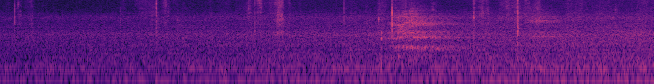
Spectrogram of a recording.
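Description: Glossy trading cards being slid off a stack one at a time, giving faint short flicks and a soft rustle about four seconds in, over a steady low hum.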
